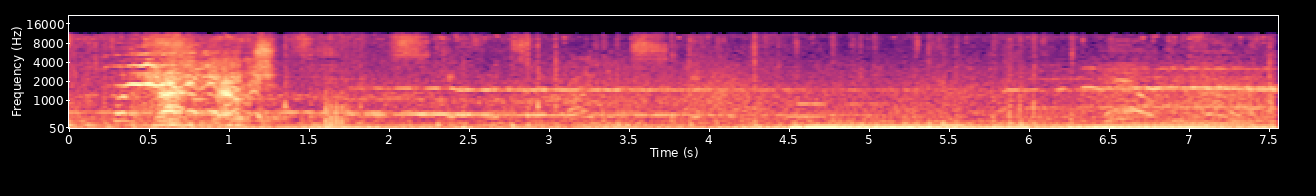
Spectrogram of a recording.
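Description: Roach the horse in The Witcher 3 gallops with close, rhythmic hoofbeats and snorts. A speaker is heard through much of the scene, and a whinny stands out near the start.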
